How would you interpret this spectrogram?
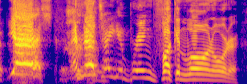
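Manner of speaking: high, loud victory yell; triumphant shout. Real, not acted. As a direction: crow in triumph at full volume. Triumphant end of altercation story.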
